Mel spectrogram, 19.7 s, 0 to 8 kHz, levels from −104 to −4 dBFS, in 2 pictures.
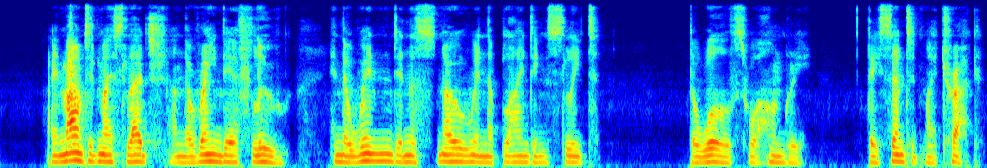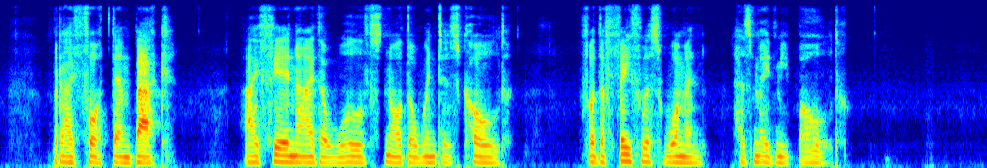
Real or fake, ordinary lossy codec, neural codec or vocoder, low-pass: fake; Opus, 64 kbps; codec, 16 kHz, 16 kbps, FreqCodec, smaller model; 7.2 kHz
